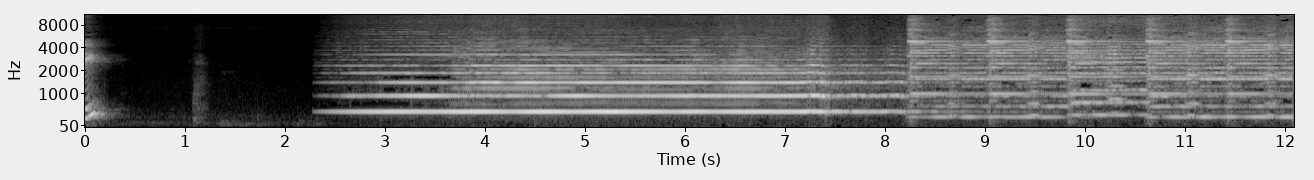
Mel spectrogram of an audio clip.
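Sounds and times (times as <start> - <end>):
long note on wind instrument: 2.3 - 12.0.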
